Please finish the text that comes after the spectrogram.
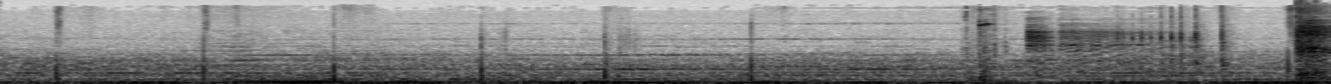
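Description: A door in the horror video game Frightence creaks slowly open over a steady low ambient drone, the grinding creak stretching across several seconds with a few sharper clicks near the end.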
